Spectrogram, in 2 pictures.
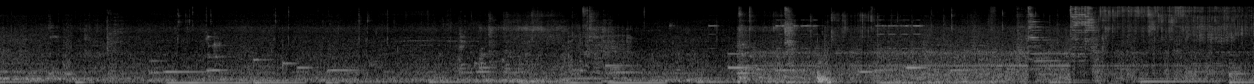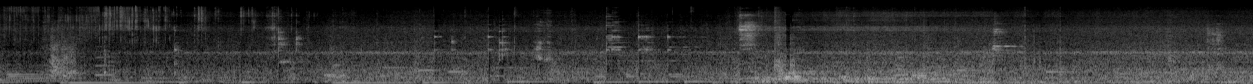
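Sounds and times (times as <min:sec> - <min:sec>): dumplings sizzling on a griddle: 0:09.6 - 0:19.7.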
